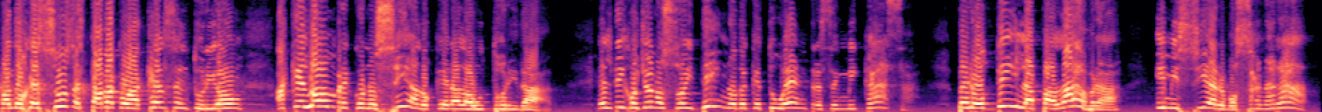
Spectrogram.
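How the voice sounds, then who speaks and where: A male preacher delivering a fervent sermon, hammering home repeated rhetorical questions, drawing out key words and shouting at the peaks. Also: very high voice, lively intonation. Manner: drawn-out emphatic phrases. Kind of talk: Spanish-language sermon.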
